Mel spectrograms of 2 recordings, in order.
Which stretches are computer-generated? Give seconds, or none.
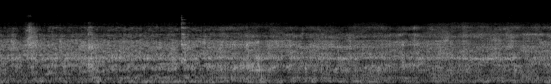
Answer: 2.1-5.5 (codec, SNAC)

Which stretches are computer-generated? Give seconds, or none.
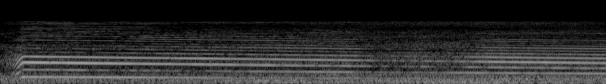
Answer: none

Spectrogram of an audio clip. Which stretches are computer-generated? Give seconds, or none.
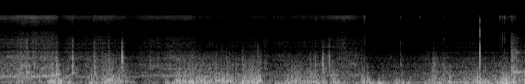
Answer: none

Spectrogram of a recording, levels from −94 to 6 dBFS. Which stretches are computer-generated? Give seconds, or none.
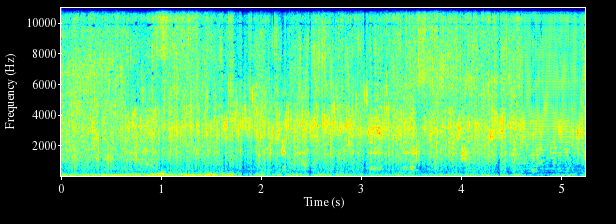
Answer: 4.6-5.2 (vocoder, BigVGAN v2)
